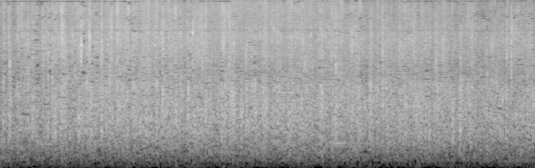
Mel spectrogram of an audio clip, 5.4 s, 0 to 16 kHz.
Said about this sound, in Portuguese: Quem tem aqui mais de 40 anos de Igreja Batista do Morumbi, levanta a mão. Olha, olha para essa galera e aplauda essa galera.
